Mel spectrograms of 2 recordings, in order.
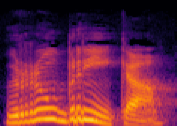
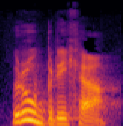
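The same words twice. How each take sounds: First: Rubrica as ru-BRI-ca, slowly; second-syllable stress. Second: Rubrica as RU-bri-ca, dropping lower; first-syllable stress. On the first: Teacher explaining the rule, rubrica slowly with BRI stressed. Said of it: "stress falls on the second syllable". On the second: Teacher repeating the common mistake, rubrica stressed on RU. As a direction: hit RU and let rubrica fall away. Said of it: "No, that's not correct". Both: Shown as a demonstration.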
